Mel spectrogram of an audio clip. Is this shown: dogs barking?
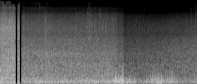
no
